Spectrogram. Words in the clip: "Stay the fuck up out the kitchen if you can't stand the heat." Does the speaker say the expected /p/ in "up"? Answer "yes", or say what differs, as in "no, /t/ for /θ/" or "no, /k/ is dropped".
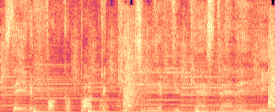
no, /b/ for /p/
